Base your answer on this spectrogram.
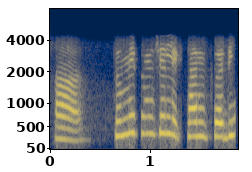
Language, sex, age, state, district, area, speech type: Marathi, female, 18-30, Maharashtra, Ahmednagar, rural, conversation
